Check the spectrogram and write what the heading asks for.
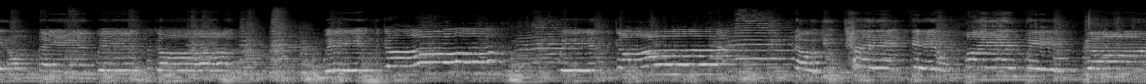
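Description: A woman singing a show tune live on stage, with a pit band or orchestra accompanying her on a steady beat.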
